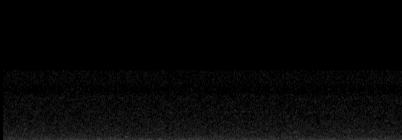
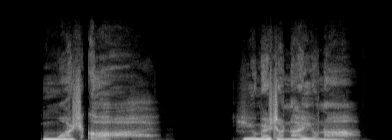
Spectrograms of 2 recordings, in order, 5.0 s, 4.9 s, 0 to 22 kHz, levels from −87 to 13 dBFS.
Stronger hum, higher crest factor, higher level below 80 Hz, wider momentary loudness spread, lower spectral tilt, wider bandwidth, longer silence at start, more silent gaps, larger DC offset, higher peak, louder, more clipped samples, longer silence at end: neither; about the same, 14 dB vs 16 dB; second, -76 dBFS vs -58 dBFS; second, 0 LU vs 14 LU; second, -3 dB/octave vs -5.5 dB/octave; second, 11.5 kHz vs 16 kHz; second, 0.05 s vs 0.55 s; second, none vs 2.19-2.88 s; neither; second, -52 dBFS vs -2 dBFS; second, -63 LUFS vs -18 LUFS; neither; second, 0 s vs 0.45 s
